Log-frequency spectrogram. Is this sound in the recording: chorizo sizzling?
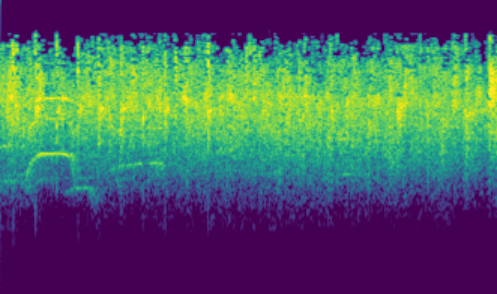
no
